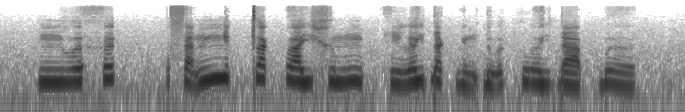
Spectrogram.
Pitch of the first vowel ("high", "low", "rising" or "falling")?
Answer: rising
